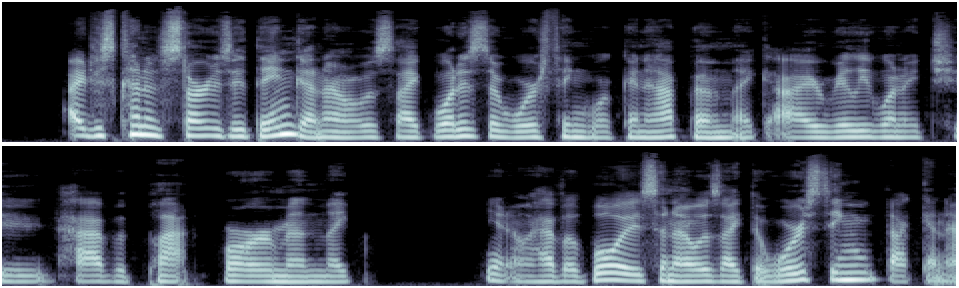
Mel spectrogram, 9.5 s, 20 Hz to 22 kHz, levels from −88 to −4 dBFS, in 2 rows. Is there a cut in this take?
no; 0 cuts

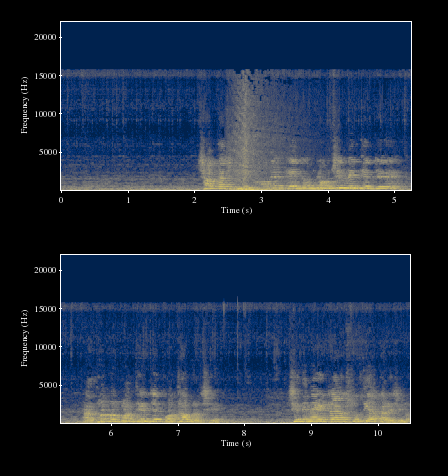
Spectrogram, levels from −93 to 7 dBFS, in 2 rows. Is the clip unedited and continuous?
no; 1 cut; at 3.2 s

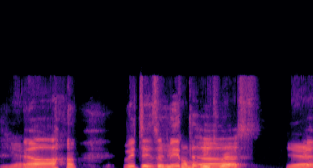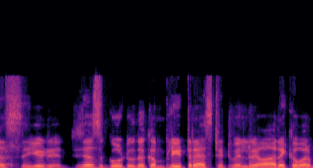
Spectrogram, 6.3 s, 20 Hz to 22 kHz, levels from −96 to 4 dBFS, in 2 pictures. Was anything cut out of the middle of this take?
no; 0 cuts

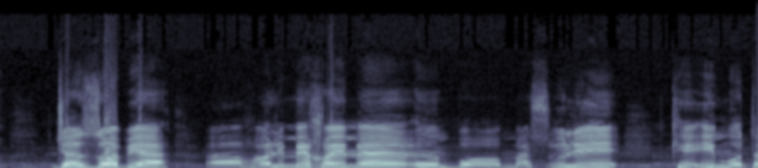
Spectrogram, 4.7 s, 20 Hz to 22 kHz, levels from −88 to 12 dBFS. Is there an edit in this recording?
no; 0 cuts

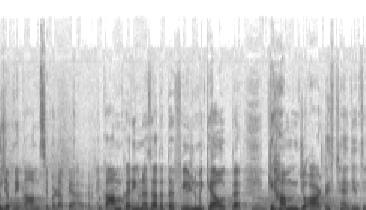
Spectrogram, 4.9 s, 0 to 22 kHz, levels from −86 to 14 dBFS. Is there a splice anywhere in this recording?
yes; 1 cut; at 1.5 s

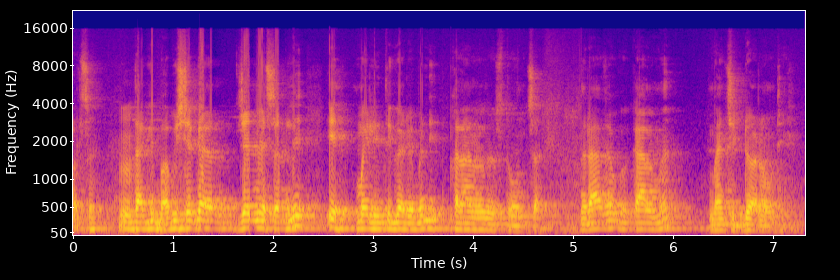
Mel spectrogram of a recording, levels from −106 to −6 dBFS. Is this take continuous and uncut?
no; 1 cut; at 5.0 s

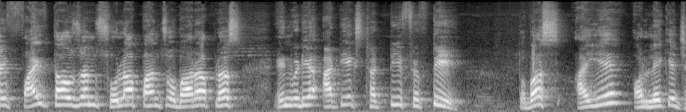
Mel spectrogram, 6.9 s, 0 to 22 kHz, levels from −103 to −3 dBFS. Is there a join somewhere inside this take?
no; 0 cuts

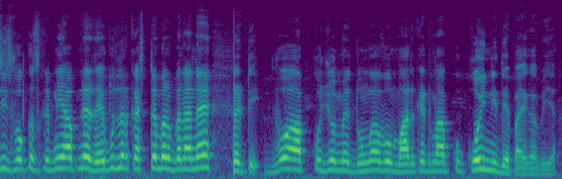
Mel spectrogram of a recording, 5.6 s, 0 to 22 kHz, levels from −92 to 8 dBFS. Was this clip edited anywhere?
yes; 1 cut; at 2.4 s

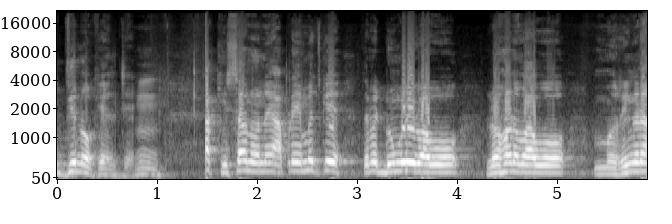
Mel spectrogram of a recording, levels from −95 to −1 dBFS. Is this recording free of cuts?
no; 1 cut; at 1.5 s

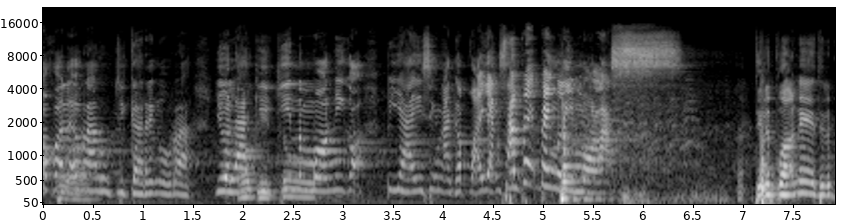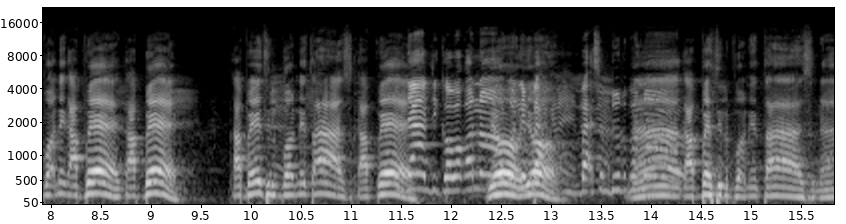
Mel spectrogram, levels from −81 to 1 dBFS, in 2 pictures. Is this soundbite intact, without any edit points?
no; 1 cut; at 6.9 s

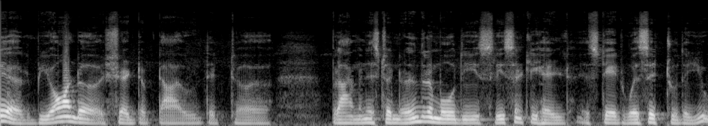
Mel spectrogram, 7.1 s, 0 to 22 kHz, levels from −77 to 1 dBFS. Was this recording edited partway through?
no; 0 cuts

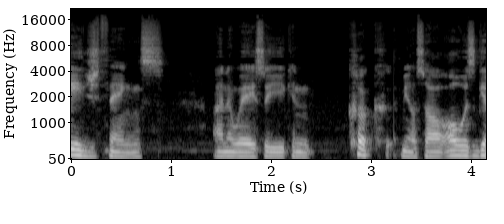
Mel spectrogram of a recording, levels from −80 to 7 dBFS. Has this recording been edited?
yes; 1 cut; at 3.3 s

